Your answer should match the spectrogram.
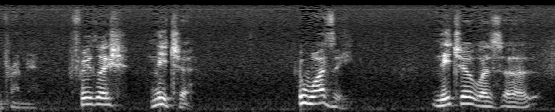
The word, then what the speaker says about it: Nietzsche: talking about so we can get the correct pronunciation from you foolish Nietzsche who was he Nietzsche was one of the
